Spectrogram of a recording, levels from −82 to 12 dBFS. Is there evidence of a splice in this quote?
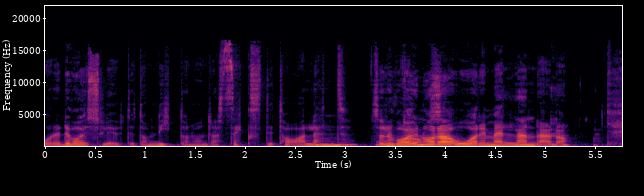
no; 0 cuts

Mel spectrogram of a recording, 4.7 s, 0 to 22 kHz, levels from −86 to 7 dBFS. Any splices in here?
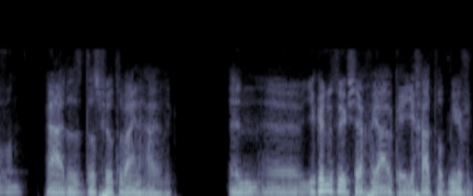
no; 0 cuts

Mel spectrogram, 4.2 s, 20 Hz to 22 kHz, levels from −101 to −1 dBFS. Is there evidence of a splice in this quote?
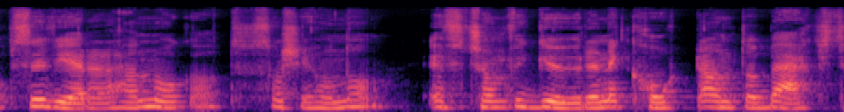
yes; 2 cuts; at 1.4 s, 2.0 s

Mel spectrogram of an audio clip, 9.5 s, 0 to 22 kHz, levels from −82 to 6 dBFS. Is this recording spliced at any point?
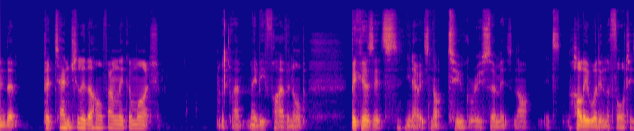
no; 0 cuts

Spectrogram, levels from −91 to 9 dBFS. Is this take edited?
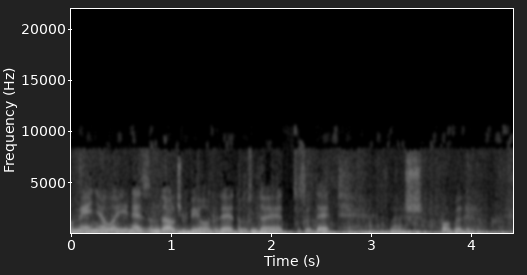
yes; 3 cuts; at 1.1 s, 1.8 s, 2.2 s

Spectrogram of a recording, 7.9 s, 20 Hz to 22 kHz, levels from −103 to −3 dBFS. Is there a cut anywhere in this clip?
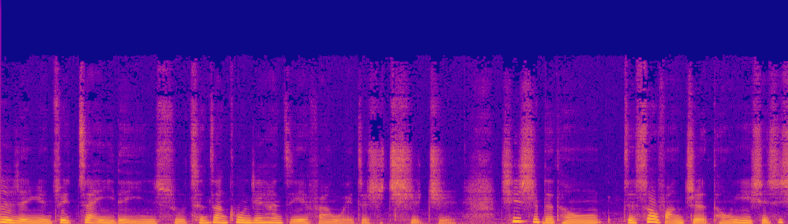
yes; 2 cuts; at 5.4 s, 6.1 s

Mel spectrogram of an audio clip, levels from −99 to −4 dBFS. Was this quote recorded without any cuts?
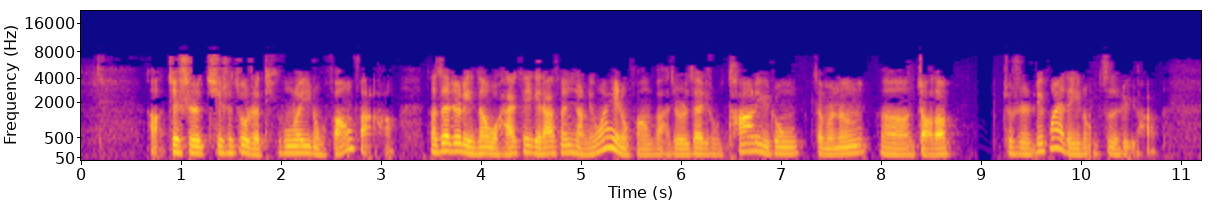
no; 2 cuts; at 7.3 s, 7.9 s

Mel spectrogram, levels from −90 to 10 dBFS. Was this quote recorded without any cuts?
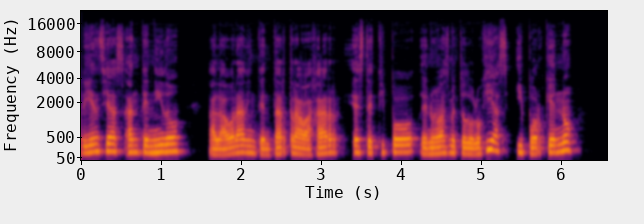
yes; 0 cuts

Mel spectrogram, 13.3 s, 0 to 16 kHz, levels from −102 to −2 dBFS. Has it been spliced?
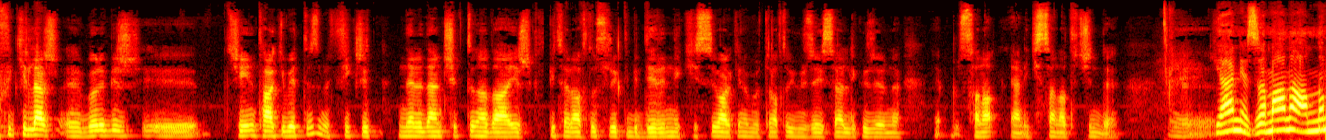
yes; 3 cuts; at 2.1 s, 3.8 s, 5.4 s

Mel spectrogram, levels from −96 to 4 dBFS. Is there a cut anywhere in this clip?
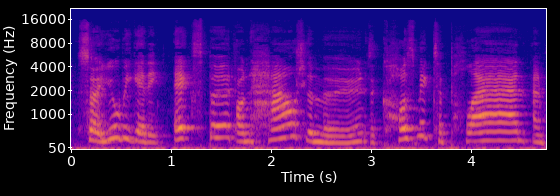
yes; 4 cuts; at 1.6 s, 2.3 s, 3.0 s, 3.6 s

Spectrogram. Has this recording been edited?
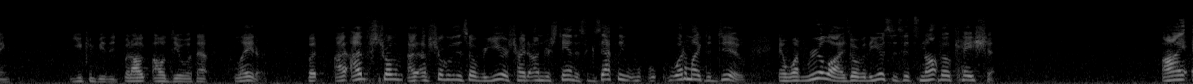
yes; 5 cuts; at 1.2 s, 4.0 s, 7.0 s, 8.0 s, 9.4 s

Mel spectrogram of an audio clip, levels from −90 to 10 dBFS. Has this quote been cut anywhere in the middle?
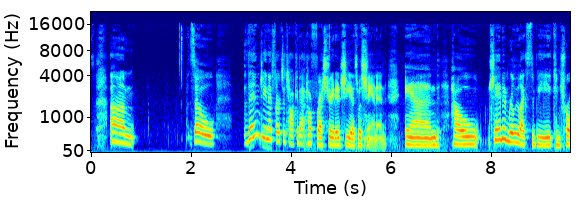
no; 0 cuts

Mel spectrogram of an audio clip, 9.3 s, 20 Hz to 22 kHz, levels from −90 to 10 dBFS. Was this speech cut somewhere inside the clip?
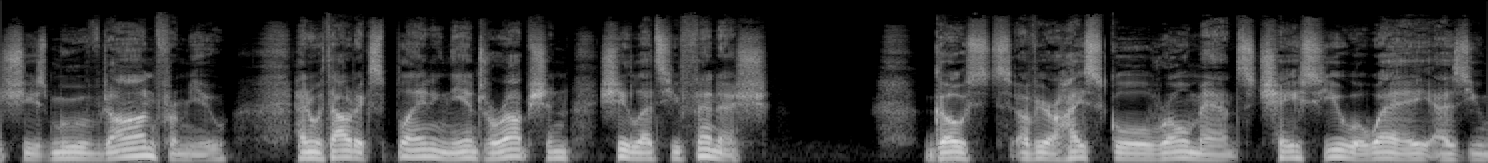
no; 0 cuts

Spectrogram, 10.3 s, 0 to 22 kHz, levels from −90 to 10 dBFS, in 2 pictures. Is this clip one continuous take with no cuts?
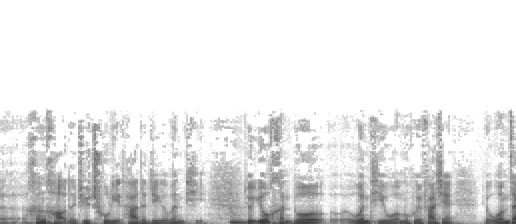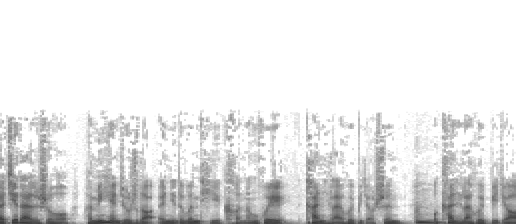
no; 1 cut; at 5.9 s

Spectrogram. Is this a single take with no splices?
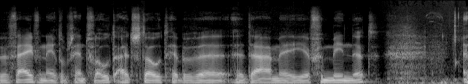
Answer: no; 1 cut; at 0.9 s

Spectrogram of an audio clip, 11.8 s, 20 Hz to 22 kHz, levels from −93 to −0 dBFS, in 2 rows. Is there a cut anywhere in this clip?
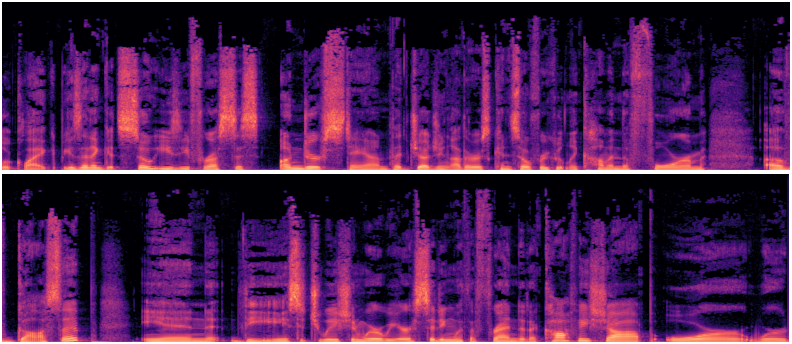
no; 0 cuts

